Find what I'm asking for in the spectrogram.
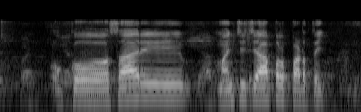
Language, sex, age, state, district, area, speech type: Telugu, male, 60+, Andhra Pradesh, Bapatla, urban, spontaneous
